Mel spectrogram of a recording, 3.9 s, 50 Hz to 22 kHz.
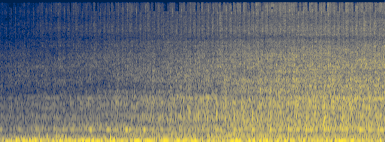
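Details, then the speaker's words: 2006 Toyota RAV4 after engine flush and oil change, heard after the service; steady, even idle rumble with no sharp ticking standing out; engine runs smoothly, normal idle. "All right, here's what the after sounds like."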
